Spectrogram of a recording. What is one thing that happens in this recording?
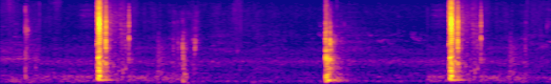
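A ball smacks sharply into hands.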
